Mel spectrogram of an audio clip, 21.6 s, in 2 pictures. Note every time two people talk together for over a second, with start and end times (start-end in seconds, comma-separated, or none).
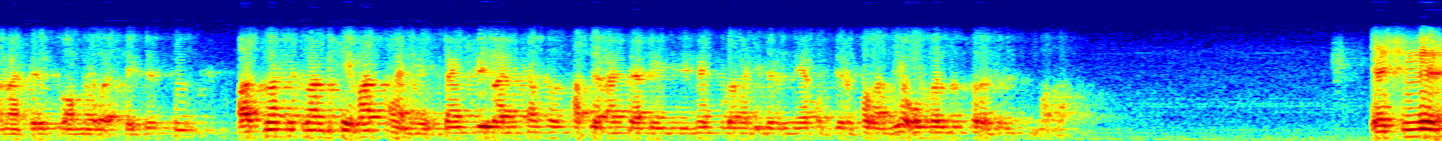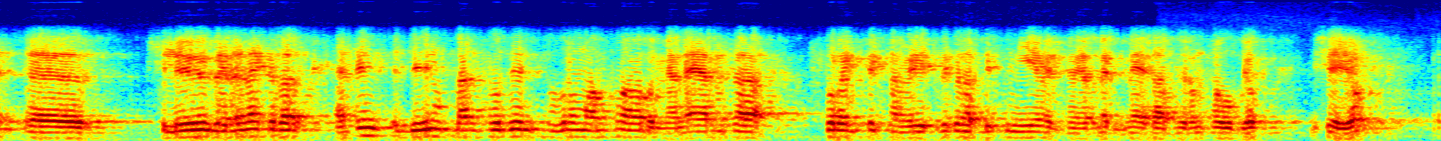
none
